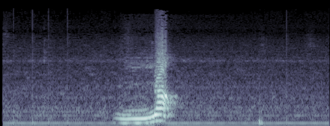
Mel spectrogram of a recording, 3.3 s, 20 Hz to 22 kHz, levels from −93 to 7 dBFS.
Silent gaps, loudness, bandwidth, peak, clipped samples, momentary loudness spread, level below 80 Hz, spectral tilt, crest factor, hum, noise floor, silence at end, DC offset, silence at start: none; -11 LUFS; 14.5 kHz; 0 dBFS; under 0.1%; 27 LU; -42 dBFS; -6.5 dB/octave; 16 dB; none; -36 dBFS; 0.15 s; under 0.1%; 0.15 s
